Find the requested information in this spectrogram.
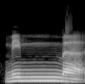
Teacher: مما یہاں پر بھی میم مشدد ہے، غنہ کے ساتھ پڑھیں گے، مد بھی ہے، 1 الف کے برابر کھینچ کر بھی پڑھیں گے۔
